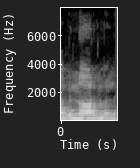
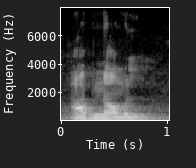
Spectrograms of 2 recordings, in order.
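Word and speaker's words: abnormal: लोग इसको बातचीत में जनरल भाषा में ऐसे बोला जाए तो बोलते हैं एबनॉर्मल, हालांकि ये गलत है। इसका जो सही उच्चारण है, इसको कैसे हम सही प्रोनाउंस करेंगे, तो इसका जो सही उच्चारण है वो क्या है? एबनॉर्मल।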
